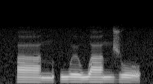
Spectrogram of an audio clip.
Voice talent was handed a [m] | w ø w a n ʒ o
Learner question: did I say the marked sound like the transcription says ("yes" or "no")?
no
